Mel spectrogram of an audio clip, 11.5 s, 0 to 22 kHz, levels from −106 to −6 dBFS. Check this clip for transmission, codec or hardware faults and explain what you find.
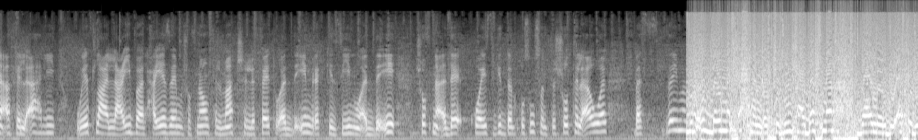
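One fault is present: from 8.59 s to the end of the clip at 11.49 s, the audio abruptly turns extremely loud and harsh. This is float read as integer, likely 32-bit float samples interpreted as 32-bit integers, so each value is governed by its sign and exponent bits rather than its true amplitude. The waveform becomes a near-square block sitting at a nearly fixed, high level, and the spectrogram fills with dense broadband energy. Background noise rises to match the main sound, though its pitch remains traceable.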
